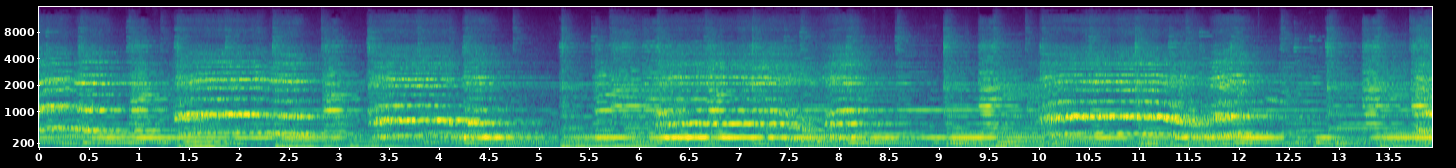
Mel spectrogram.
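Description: Choir singing an Easter song with instrumental backing, in long held phrases.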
